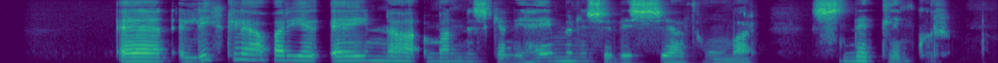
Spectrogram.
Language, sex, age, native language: Icelandic, female, 60-69, Icelandic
